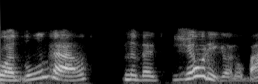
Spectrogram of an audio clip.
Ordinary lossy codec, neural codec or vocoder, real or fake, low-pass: AAC, 32 kbps; codec, 16 kHz, 1.1 kbps, Voila-Tokenizer; fake; 5.4 kHz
